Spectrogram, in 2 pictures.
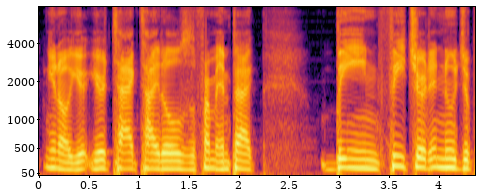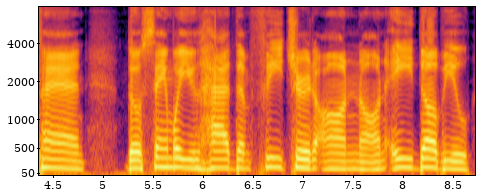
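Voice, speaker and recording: A man's voice: fairly high pitch, clean tone, dry recording, clean studio sound. A man co-hosting a casual wrestling chat, talking enthusiastically in long rambling turns full of restarts. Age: older than co-hosts. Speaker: podcast co-host.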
